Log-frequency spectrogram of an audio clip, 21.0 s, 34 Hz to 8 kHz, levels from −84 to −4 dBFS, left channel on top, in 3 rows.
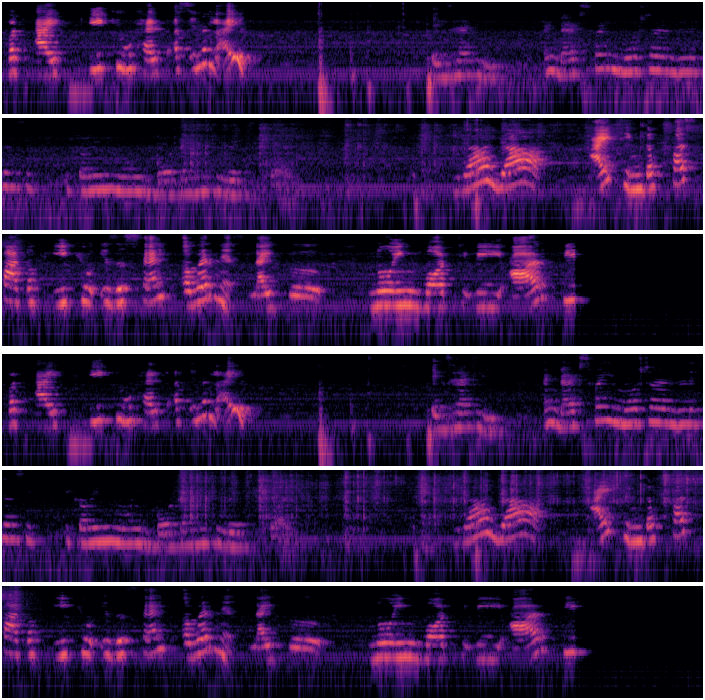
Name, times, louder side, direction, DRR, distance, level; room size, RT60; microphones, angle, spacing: voice 1, 0.1-0.6 0.9-2.5 11.6-12.4 12.9-17.2 17.7-18.5 18.8-19.8, left 7 dB, 50° left, 0.3 m, -35 dB
voice 2, 4.3-5.1 5.4-10.0 12.7-12.9, right 1 dB, 45° right, 1.3 m, -46 dB
Walk footsteps, 8.7-14.4, right 7 dB, 80° right, 1.5 m, -53 dB
9.4 x 5.6 x 2.2 m
head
